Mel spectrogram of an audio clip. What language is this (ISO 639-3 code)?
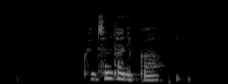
kor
